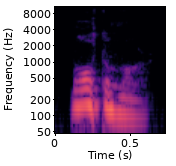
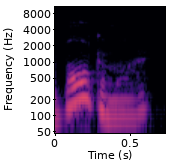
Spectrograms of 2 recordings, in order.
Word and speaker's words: Baltimore: it only in print Baltimore offers an example the natives always drop the medial eye and so reduce the name to two syllables the habit identifies them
